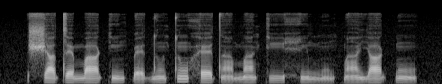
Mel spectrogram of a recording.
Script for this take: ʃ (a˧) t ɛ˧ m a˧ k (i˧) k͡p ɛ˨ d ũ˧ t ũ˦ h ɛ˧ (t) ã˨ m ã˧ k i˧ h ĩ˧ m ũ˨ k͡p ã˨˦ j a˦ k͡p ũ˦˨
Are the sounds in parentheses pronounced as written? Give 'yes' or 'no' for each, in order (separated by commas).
yes, no, yes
